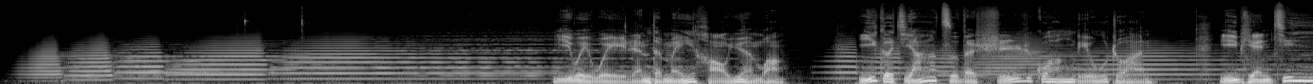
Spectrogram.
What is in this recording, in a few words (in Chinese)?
男 黄金叶; 高仿任志宏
